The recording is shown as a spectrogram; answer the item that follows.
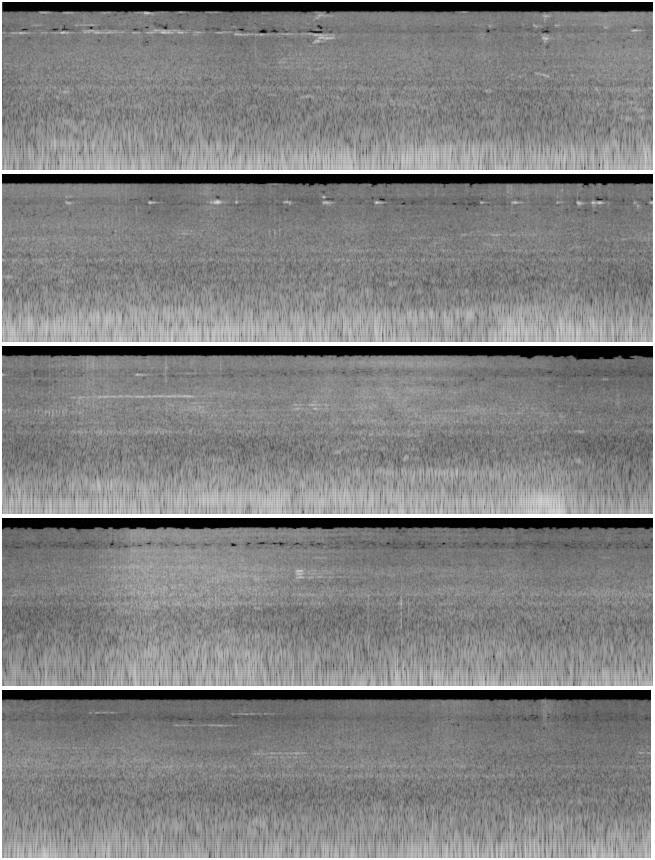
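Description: Steady city street traffic noise, a continuous low rumble of road vehicles, with a louder swell about two-thirds of the way through.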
